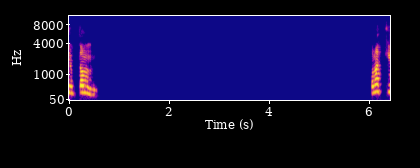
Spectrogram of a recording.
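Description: A man speaks calmly up close, with a long pause.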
